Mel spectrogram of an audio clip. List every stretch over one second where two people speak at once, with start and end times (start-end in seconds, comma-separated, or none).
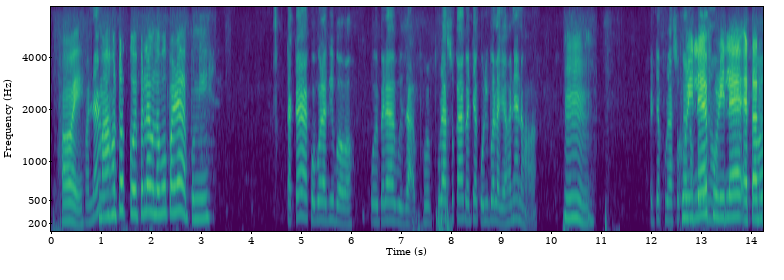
none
